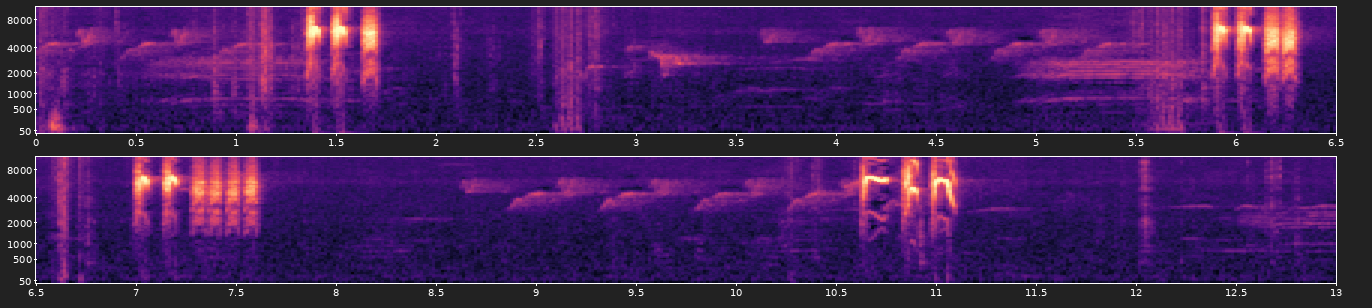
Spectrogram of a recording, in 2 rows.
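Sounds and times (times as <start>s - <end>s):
bird sharp chirps: 2.8s - 6.4s, 7.0s - 7.6s, 8.6s - 11.4s.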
